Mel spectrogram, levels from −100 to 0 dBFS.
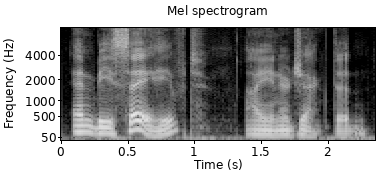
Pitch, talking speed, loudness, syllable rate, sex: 110 Hz, 125 wpm, -19 LUFS, 4.7 syllables/s, male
